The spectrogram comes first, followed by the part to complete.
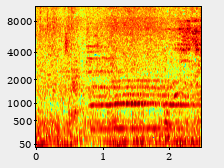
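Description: Train whistle blowing one long, steady blast that starts about a second in, over the low rumble of the moving train.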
